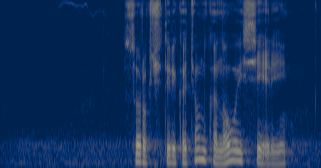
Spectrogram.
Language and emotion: Russian, neutral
